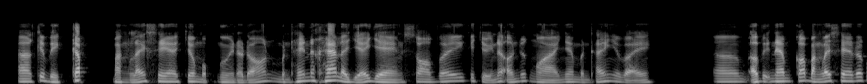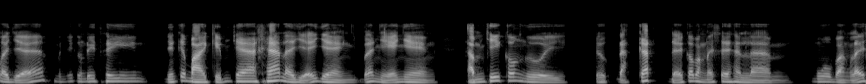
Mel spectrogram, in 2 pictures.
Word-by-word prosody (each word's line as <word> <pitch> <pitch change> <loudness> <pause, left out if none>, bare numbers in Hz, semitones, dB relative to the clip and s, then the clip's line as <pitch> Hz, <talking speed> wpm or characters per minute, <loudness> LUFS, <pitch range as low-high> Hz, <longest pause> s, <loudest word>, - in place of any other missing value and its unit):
à, 130 0 +1
cái 180 - +1
việc 115 - -3
cấp 190 0 +6 0.3
bằng 105 -2 -3
lái 120 +7 0
xe 130 -4 +2
cho 130 - 0
một 125 -1 -10
người 105 -2 -5
nào 95 - -2
đó 100 +9 -3
mình 125 -7 -11
thấy 140 +8 +1
nó 175 +2 -1
khá 180 +2 +7
là - - +1
dễ 110 -2 +1
dàng 110 -7 +1
so 120 +2 -4
với 140 +7 -3
cái 155 - -6
chuyện 100 -4 -3
đó - - +1
ở 105 - -1
nước 160 +4 -8
ngoài 100 -5 -2
nha, 120 +2 -4
mình 105 -3 -11
thấy 130 +7 -3
như 140 -5 -9
vậy. 100 0 -4 0.6
Ơ, 130 0 -4
ở 125 - +4
Việt - - -5
Nam 140 0 +4
có 170 +4 +2
bằng 130 -7 -1
lái 145 - +4
xe 155 -1 0
rất 175 +1 -2
là - - +2
dễ, 110 - +1
mình 125 -5 -20
chỉ 145 - -16
cần 135 -3 -11
đi 135 +1 -4
thi 145 -1 -3 0.3
những 115 0 -3
cái 170 - -1
bài 115 -7 +6
kiểm 110 +4 -3
tra 135 -2 +5
khá 155 +7 +6
là 175 - +1
dễ 105 -4 +2
dàng 110 -7 +2
với 135 - +1
nhẹ 100 -6 +3
nhàng, 105 -4 +1 0.3
thậm 105 +5 +4
chí 165 +6 +4
có 175 0 -2
người 105 - -4 0.3
được 105 0 -8
đặc 100 +1 0
cách 175 +2 +7 0.2
để - - 0
có 150 - -3
bằng 145 -7 -3
lái 110 - -3
xe 125 0 -1
hay 120 -2 -2
là 95 -2 -2 0.4
mua 125 -2 -7
bằng 95 -3 -3
lái 125 - +2
125 Hz, 265 wpm, -25 LUFS, 105-145 Hz, 0.6 s, khá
